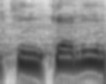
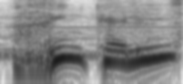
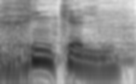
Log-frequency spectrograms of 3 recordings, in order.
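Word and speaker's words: rinkali (ხინკალი): Et ça commence avec un véritable coup de foudre pour un ravioli, ce ravioli géorgien que l'on nomme, alors dans le reportage on disait khinkali, mais si j'ai bien compris on prononce rinkali. – C'est rinkali.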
